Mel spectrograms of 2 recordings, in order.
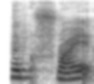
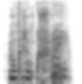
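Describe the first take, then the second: First: Said in the usual way. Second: Softer, half-hearted 'I'm gonna cry'; murmured like a joke to herself; quiet mock whimper. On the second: Overwhelmed by choices, she softly jokes to herself.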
